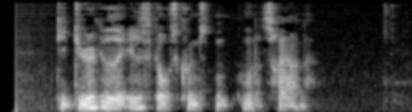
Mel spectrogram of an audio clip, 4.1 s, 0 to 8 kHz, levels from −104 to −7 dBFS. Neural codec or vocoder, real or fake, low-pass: none; real; 7.2 kHz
